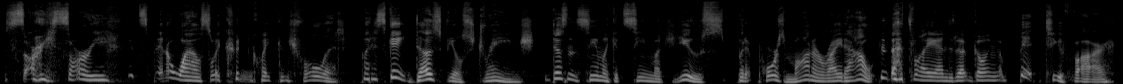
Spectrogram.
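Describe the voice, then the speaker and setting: A tiny anime spirit creature with a drowsy, playful, bashful manner. The voice is husky and swings lively in pitch. It sits close and dry over background music. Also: male voice, moderate pace, few pauses, no room sound, full character voice. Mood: bashful, apologetic. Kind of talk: anime fan dub acting.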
